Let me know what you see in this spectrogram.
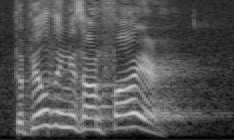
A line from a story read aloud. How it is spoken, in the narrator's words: The receptionist rushed in, shouting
